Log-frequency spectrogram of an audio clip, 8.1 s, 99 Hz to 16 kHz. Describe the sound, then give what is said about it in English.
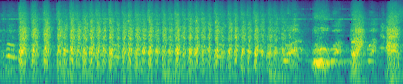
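A large chorus of voices chants one clipped syllable over and over in a fast, loud, interlocking rhythm, imitating the monkey hordes of the Ramayana epic, with a few sharper shouted accents near the end; a 1969 recording by David Lewiston released by Nonesuch Records. “And the chorus that you're hearing is imitating monkeys as they chant the syllable over and over.”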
